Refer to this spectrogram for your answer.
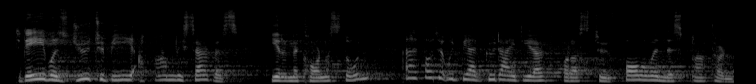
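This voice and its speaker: The speech moves at a moderate pace, with audible room echo around it. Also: woman. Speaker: church minister. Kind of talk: welcome address for worship service. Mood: warm, welcoming. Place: hall. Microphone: lapel.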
